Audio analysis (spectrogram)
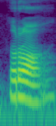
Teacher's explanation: را کو ہیوی پڑھنا ہے، اس میں تکرار آئے گی، ہلکی سی وائبریشن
